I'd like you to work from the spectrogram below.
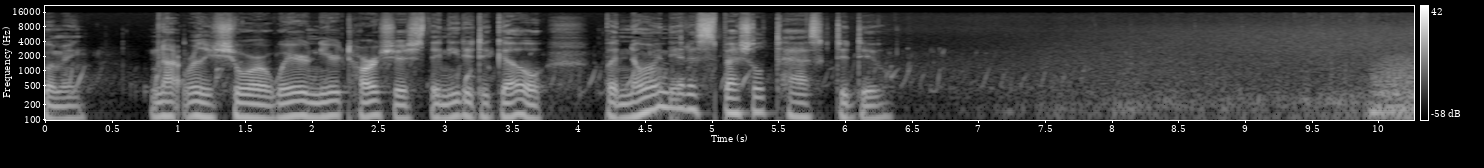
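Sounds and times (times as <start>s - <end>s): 
speech: 0.0s - 6.4s, 9.9s - 10.2s
rain: 7.1s - 10.2s
storm roaring: 7.5s - 10.2s
low rumbling thunder: 7.9s - 10.2s.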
